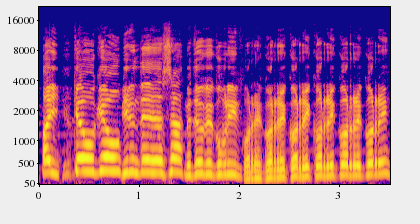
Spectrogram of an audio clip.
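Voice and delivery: panicked under fire; frantic, urgent muttering; being chased. Real, not acted. Under fire, running for cover.

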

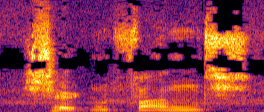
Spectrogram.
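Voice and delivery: ordinary talk

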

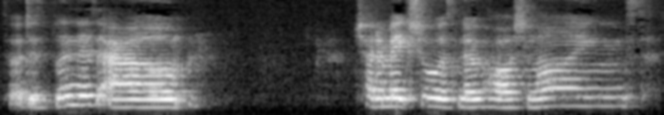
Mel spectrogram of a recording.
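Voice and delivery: put-on British accent, chatty makeup tutorial; American doing a casual British accent. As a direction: talk them through it in a playful British accent.

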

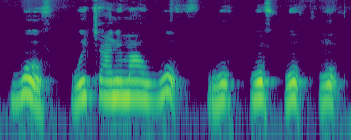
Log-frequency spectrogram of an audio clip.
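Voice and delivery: put-on playful "woof" barks for kids; dog bark imitation. Shown as a demonstration. Teacher demonstrating animal sounds for children, playful barking.

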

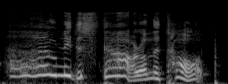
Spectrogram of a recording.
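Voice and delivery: very high, slow, loud squeak; little creature Sniff. Acted. Sniff owns up to Moomin Troll, squeaking high. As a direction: confess in a tiny creature's squeal.

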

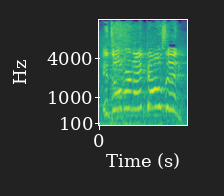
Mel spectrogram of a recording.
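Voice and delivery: high, loud, fast cry of amazement; excited shout. Acted. Gamer hits huge brain score, shouting in awe. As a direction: yell it like the power meter just broke. Brain power surges past limit.

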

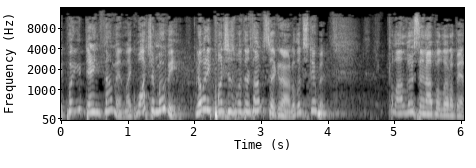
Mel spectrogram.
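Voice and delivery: high, loud comic outburst; exasperated rant. Acted. Preacher mocking bad punching technique, loudly exasperated.

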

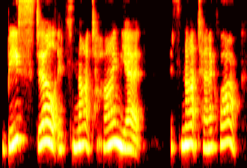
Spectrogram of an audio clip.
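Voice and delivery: high, loud fatherly shout; crying out. A narrator's reading. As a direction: shout to hold the children back. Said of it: "cried the fathers".

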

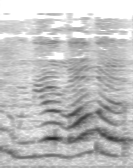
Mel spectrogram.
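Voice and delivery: real tears breaking through; real crying on we need our mama; getting emotional. Real, not acted. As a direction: voice cracks into real crying, high. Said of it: "I'm getting emotional".

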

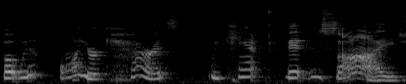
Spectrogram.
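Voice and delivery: high-pitched, mildly puzzled; bewildered Beaver. Acted. Beaver objects to all Rabbit's carrots, a bit bewildered. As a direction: pitch it up in mild confusion. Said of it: "a bit bewildered".

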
